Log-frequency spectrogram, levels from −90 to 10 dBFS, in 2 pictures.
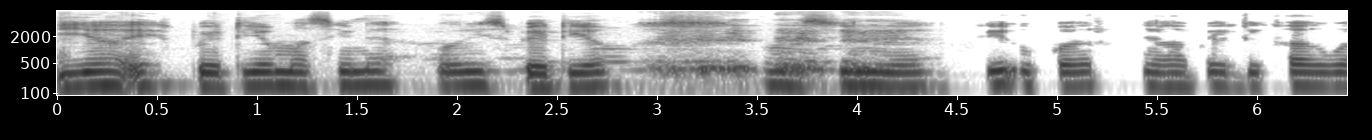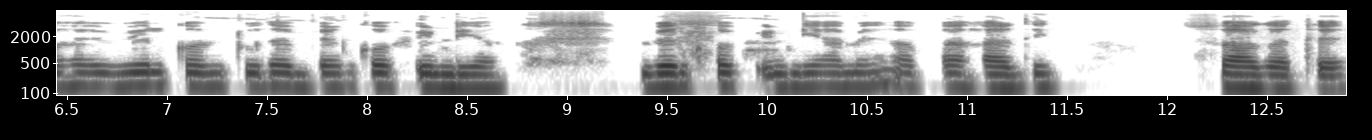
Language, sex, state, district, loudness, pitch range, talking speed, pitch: Hindi, male, Uttar Pradesh, Etah, -21 LUFS, 145-155 Hz, 145 wpm, 150 Hz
